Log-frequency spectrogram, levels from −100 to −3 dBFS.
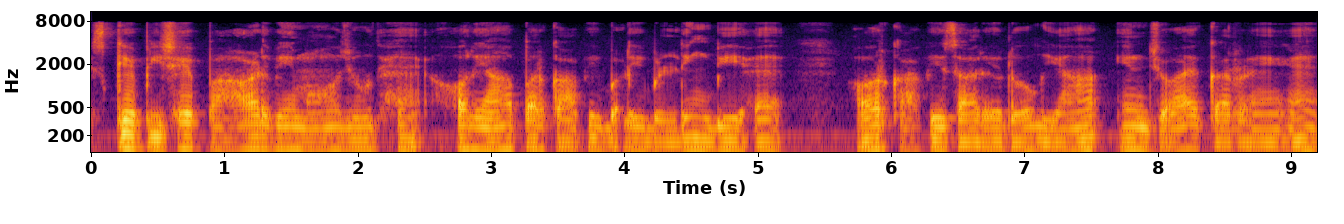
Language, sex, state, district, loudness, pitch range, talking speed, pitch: Hindi, male, Madhya Pradesh, Umaria, -22 LUFS, 85-95 Hz, 150 wpm, 90 Hz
